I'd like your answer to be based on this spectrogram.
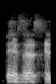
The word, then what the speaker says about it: Bezos: How do you say it? Bezos or Bezos? – Bezos.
